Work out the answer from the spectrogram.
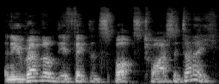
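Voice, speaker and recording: A man voicing a bemused male doctor who calmly repeats himself in a matter-of-fact way. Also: mid-range voice, fast, close to an everyday voice. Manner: patient, repetitive, matter-of-fact.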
